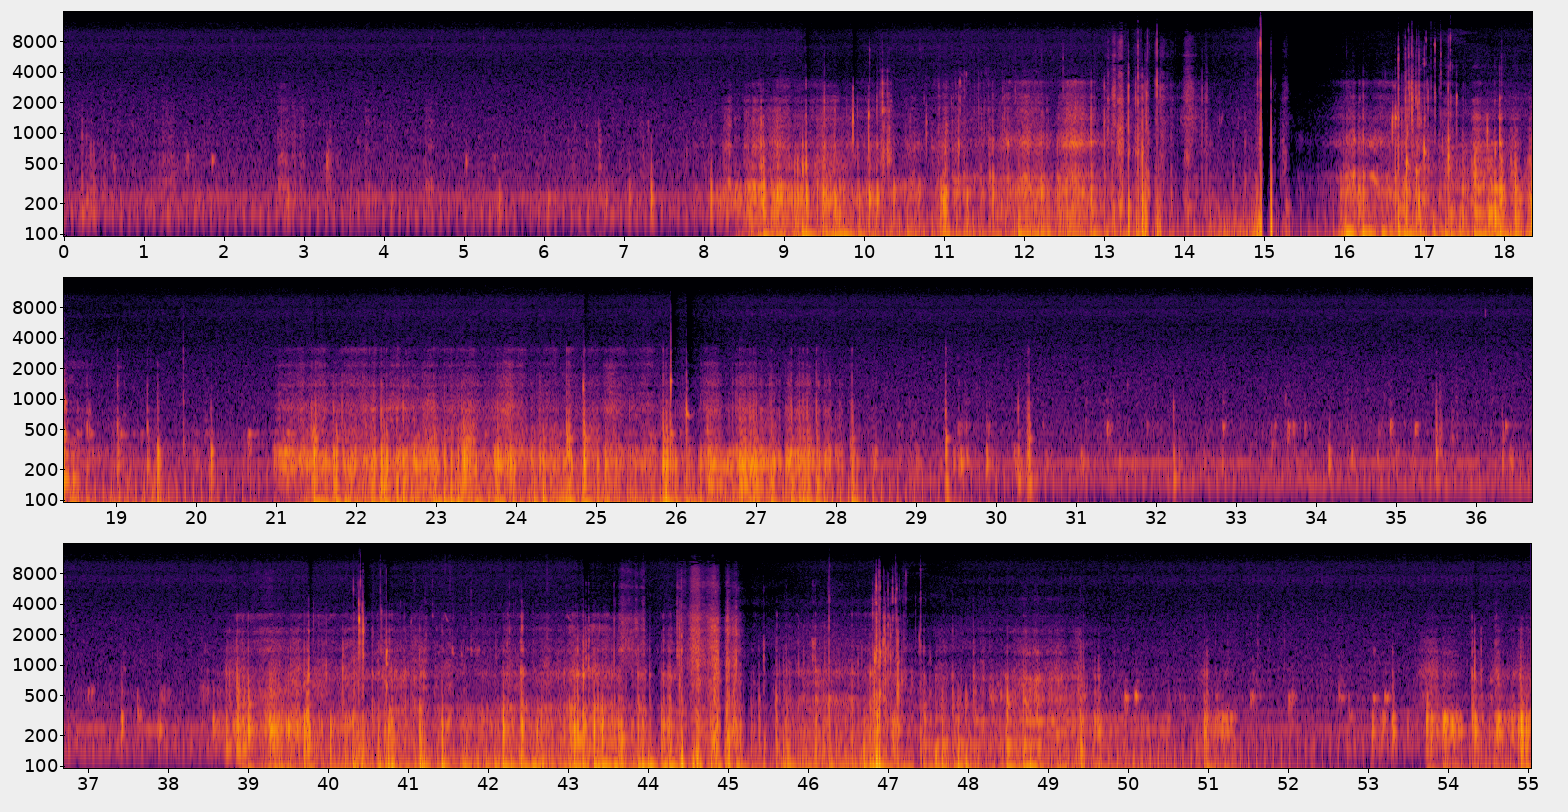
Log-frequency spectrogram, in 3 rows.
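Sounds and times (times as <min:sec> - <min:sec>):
water sloshing and bubbling: 0:00.0 - 0:55.0
rough low rumble: 0:08.4 - 0:31.5, 0:38.8 - 0:55.0.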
